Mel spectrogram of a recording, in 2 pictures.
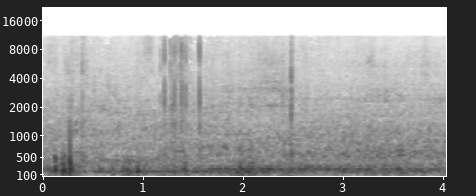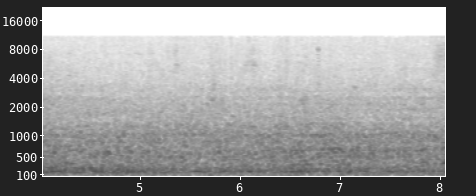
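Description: Street traffic noise, with a motor vehicle's engine humming steadily for the first few seconds and then fading. A few sharp clicks come between about one and two and a half seconds in.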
